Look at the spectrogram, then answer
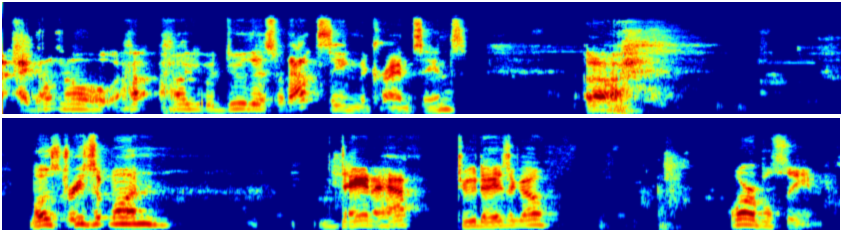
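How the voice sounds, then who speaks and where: Using a put-on character voice, a man speaks in a high, raspy tone at a moderate pace. He takes long, frequent pauses, and his pitch varies in an ordinary way. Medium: actual play. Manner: rambling, hesitant.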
